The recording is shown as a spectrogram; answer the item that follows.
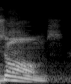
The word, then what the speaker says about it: psalms: It was Psalms. And do you know what it rhymes Psalms with? palms, bombs. bombs.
